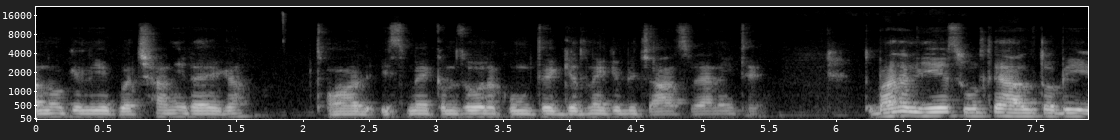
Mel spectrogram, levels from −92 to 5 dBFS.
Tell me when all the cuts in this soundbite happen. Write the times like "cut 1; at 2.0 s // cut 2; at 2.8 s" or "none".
none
